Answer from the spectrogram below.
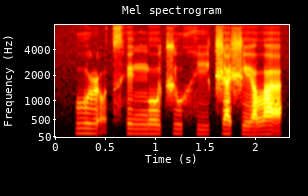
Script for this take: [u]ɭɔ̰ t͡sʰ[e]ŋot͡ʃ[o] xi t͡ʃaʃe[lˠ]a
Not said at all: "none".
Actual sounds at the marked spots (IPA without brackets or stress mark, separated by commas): u, e, u, lˠ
